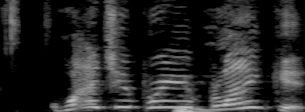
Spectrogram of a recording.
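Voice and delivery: high, surprised tone.

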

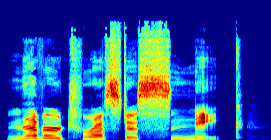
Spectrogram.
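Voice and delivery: speaking through clenched, gritted teeth. Reading a story aloud, a captive taunting his captors: speaking through clenched teeth. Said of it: "he says through clenched teeth".

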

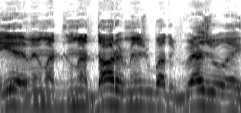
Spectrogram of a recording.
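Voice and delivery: imitated drunken slurred speech. Retelling a drunk barber's rambling: imitating drunken slurred speech. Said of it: "he's slurring his words like".

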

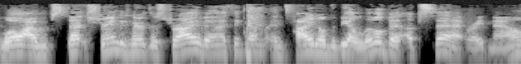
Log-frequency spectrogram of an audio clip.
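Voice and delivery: put-on irritated, put-upon tone. Retelling a stranded man's reply to a woman angry at him, imitating him getting mad. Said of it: "she gets mad at him for getting mad".

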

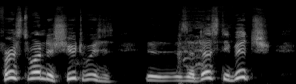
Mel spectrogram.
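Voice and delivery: attempted Irish accent. Reading out a UFC fighter's billboard message, speaker attempts an Irish accent. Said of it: "I wish I could say it with an Irish accent".

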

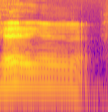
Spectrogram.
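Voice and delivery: low, half-hearted, unenthusiastic mutter under the breath. Retelling a mother's reply to a neighbor: imitating a mutter under the breath. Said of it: "under her breath".

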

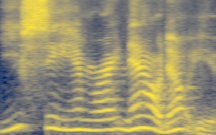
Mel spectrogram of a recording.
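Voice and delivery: whispering while giggling. Speaker retelling leaning down to a woman's ear, in a giggly whisper. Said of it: "I'm giggling and I'm whispering in her ear".

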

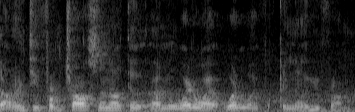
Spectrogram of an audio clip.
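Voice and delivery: put-on heavy New Jersey tough-guy accent. Retelling meeting an interesting character, imitating a thick accent. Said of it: "he's got the thick accent".

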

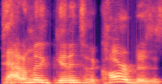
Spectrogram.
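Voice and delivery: high, fast, excited blurt. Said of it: "I was so excited to tell him".

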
